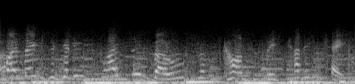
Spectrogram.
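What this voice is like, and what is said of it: Mock posh British accent. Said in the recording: “Pardon my British accent. Excuse my Mayfair drawl... Overlook my Oxford intonation”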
